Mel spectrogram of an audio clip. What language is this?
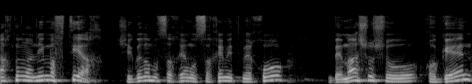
Hebrew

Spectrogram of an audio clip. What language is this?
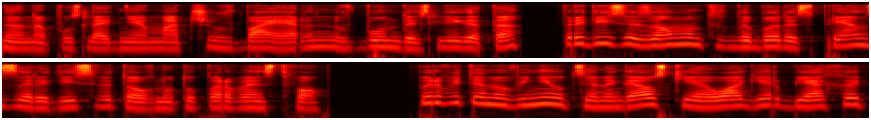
Bulgarian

